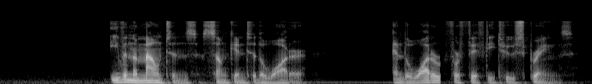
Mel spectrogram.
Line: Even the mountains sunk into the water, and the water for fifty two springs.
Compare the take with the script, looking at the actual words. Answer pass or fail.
pass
